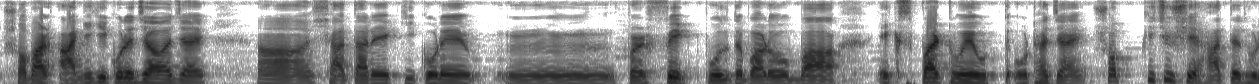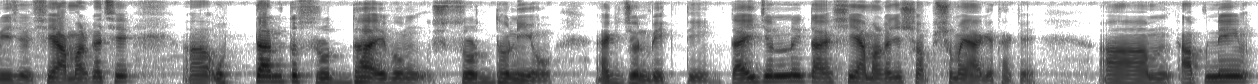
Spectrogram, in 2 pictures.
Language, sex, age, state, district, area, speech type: Bengali, male, 18-30, West Bengal, Kolkata, urban, spontaneous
